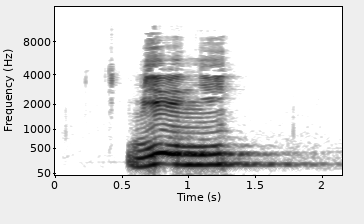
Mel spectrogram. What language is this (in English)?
Aja (Benin)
